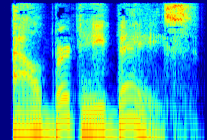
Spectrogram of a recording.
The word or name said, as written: alberti bass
